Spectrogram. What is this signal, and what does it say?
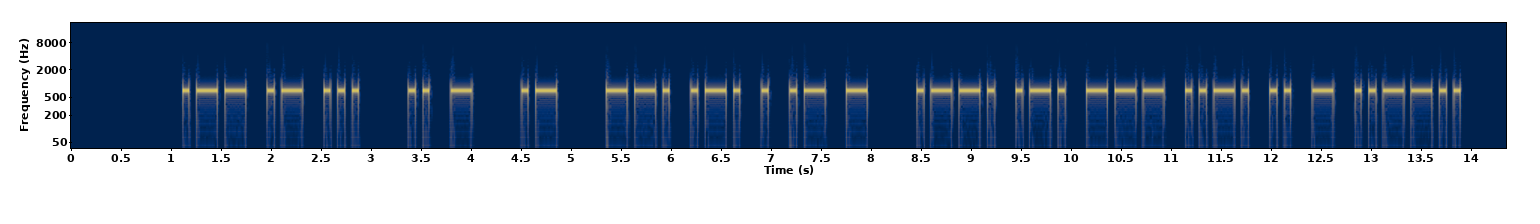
Morse code, heard as a keyed tone, about 17 wpm, 700 Hz. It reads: WAS IT A GREAT PROFIT?
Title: Sentences from Top 1000 Words - Review Part 5 - 17wpm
